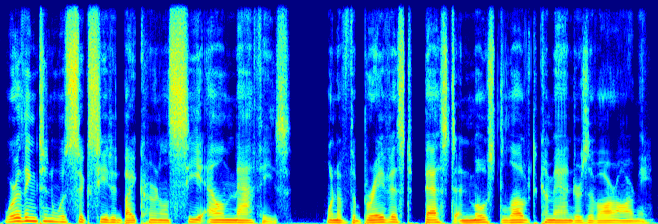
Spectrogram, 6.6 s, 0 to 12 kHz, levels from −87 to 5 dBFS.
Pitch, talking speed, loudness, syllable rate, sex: 115 Hz, 180 wpm, -19 LUFS, 5.3 syllables/s, male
